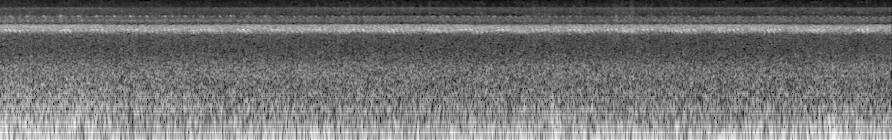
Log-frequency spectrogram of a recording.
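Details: A bright, continuous cricket trill sits on a single high note, loud and even, accompanied by a soft, steady wind hiss.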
